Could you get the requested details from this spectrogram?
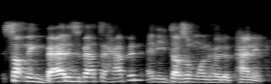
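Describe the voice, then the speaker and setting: A man's voice: fairly high pitch, rapid-fire, sharp tone. A man, a film director, talking through his work on a panel, reflective and given to repeating phrases. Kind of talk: panel discussion over video call. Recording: roomy, muffled sound.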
